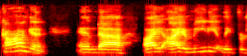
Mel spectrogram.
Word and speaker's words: Kangen: I call it comms or honor because it's pronounced kangen and I I immediately for some reason my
